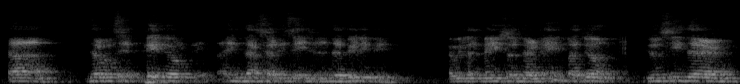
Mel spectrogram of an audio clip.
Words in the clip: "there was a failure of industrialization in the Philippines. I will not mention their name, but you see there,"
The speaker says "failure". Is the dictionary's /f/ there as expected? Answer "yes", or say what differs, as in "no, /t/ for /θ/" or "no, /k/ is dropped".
no, /p/ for /f/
